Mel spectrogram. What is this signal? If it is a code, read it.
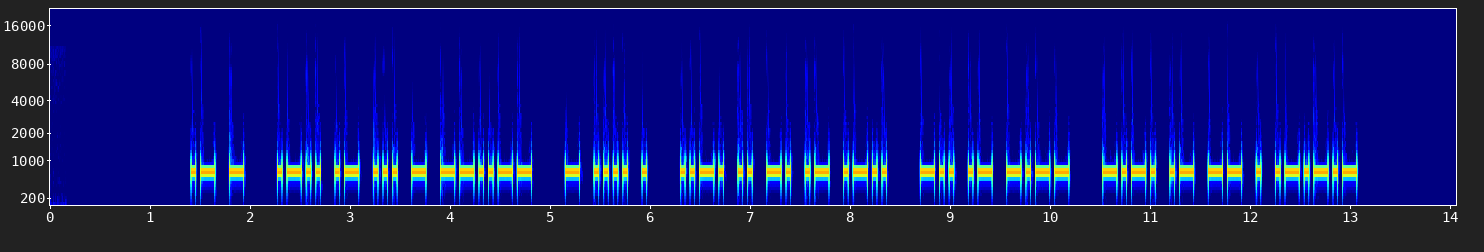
Morse code, heard as a keyed tone, about 25 wpm, 700 Hz. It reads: AT LAST, THE FINAL DAY CAME.
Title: Sentences from Top 1000 Words - Review Part 2 - 25wpm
